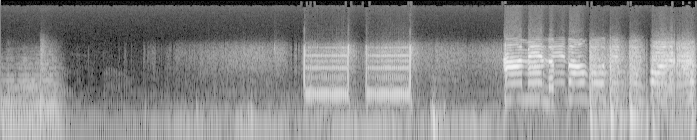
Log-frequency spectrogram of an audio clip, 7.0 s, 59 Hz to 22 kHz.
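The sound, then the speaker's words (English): A telephone rings with a classic double trill, two short bursts close together, followed by a louder, busier stretch of electronic ringing tones over a low background rumble. “You won't be left hanging on the telephone if you go to the telephone center of 3 Academy Street, Navan and County Meath.”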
